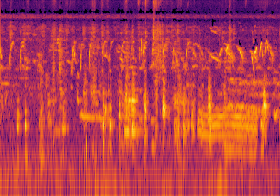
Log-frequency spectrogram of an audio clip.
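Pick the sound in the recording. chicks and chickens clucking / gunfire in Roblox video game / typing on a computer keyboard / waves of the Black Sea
chicks and chickens clucking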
